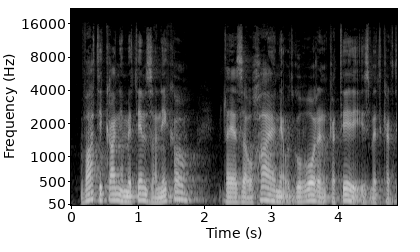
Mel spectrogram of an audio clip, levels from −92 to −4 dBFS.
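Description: A speech recording with no audible technical fault anywhere in the signal.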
